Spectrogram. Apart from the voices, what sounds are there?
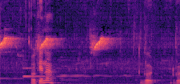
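sparrows chirping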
